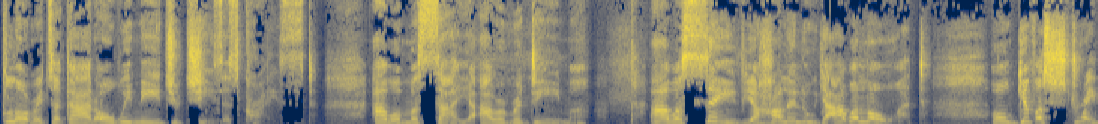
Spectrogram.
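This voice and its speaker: Over noticeable background noise, a woman talks very slowly in a high pitch, her voice making very wide pitch swings. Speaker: prayer leader. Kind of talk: fervent intercessory prayer, charismatic and pleading, with praise shouts. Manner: impassioned, urgent, rising and exclamatory, with emphatic repeated cries of 'Oh God'; rhythmic, declarative, preacher-like cadence.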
